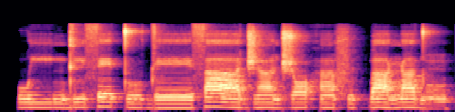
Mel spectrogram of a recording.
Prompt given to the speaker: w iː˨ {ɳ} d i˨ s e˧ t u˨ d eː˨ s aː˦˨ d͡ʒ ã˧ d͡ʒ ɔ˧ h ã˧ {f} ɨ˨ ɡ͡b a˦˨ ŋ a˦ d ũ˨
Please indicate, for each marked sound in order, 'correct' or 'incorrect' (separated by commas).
incorrect, correct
